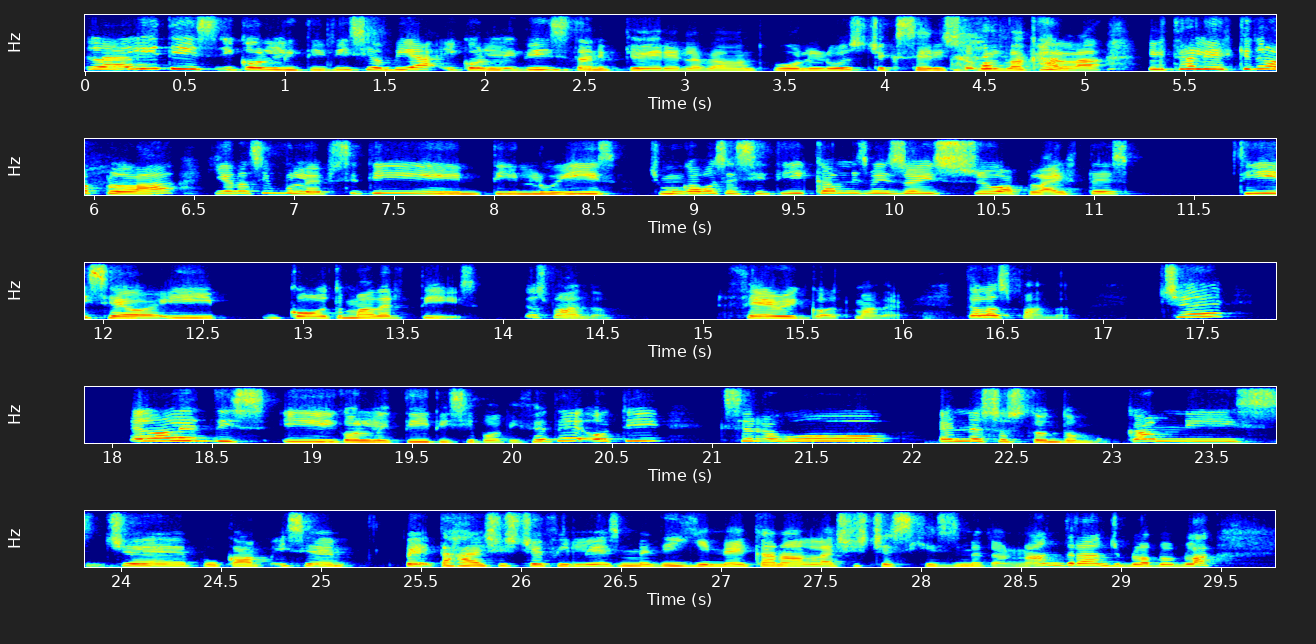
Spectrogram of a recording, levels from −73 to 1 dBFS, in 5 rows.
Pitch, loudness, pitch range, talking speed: 255 Hz, -19 LUFS, 225-300 Hz, 170 wpm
